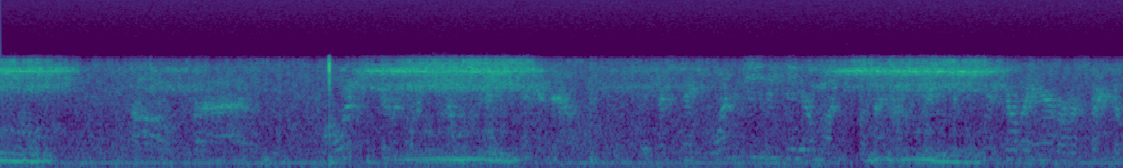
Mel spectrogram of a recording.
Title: Sir Snores-A-Lot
